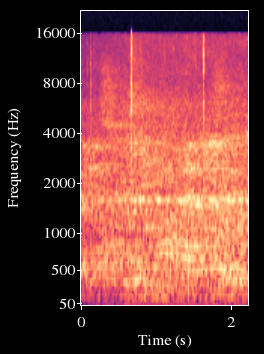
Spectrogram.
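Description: Steady background hubbub of a large indoor space with faint distant voices, and a couple of light ticks from handling.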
